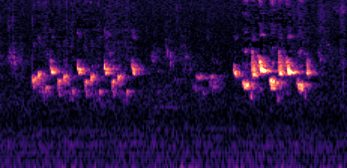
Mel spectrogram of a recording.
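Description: A bulbul sings quick runs of bubbly, chirping notes, pausing briefly before a louder, richer burst, over a low background rumble.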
